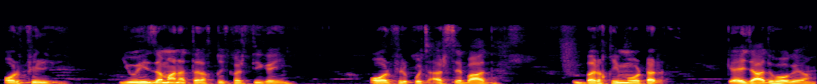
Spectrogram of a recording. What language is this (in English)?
Urdu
